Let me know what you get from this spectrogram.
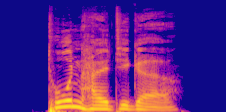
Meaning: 1. comparative degree of tonhaltig 2. inflection of tonhaltig: strong/mixed nominative masculine singular 3. inflection of tonhaltig: strong genitive/dative feminine singular
- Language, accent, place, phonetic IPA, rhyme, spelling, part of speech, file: German, Germany, Berlin, [ˈtoːnˌhaltɪɡɐ], -oːnhaltɪɡɐ, tonhaltiger, adjective, De-tonhaltiger.ogg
